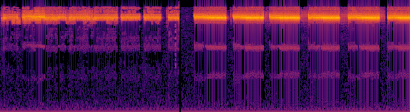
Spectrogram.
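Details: Shrill, metallic trilling of a sand cricket. It is choppy and stuttering at first, then pauses briefly and resumes as regular bursts of just under a second, each separated by a short silent gap.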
